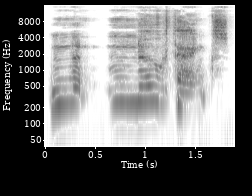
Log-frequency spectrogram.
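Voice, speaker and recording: A woman's voice: sits low, very animated, measured pace, fairly bright tone, slightly rough, pitched above the performer's own voice, heavily acted. A woman voicing a timid, polite, hesitant male character in a children's storybook. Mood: nervous.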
